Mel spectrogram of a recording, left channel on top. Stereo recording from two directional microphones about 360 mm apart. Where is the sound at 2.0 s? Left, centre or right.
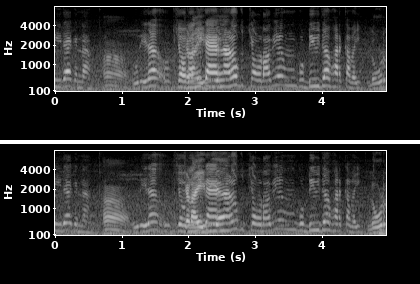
Right.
